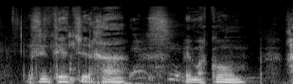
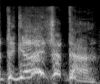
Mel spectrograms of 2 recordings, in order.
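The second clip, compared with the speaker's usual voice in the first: shouted order; 11 semitones higher than usual. Retold or imitated. Rosh yeshiva repeating the order to the husband, shouting. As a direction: bark the order.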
